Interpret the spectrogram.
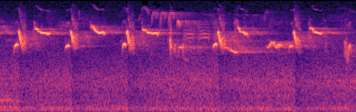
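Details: A Northern Mockingbird sings a fast run of varied, high chirps and slurred whistles, about three notes a second. Each phrase shifts in pitch and shape, in a constantly changing song.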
